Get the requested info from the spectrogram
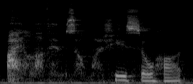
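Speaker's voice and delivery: breathy secret whisper of a crush. Real, not acted. Fan whispering to viewers about her crush, hushed. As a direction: whisper it like a confession.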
